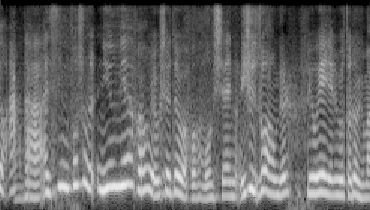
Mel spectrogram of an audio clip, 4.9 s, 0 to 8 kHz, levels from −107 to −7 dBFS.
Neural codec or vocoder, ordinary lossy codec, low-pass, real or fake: codec, 16 kHz in and 24 kHz out, 0.4 kbps, LongCat-Audio-Codec, four codebook decoder; none; 7.2 kHz; fake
